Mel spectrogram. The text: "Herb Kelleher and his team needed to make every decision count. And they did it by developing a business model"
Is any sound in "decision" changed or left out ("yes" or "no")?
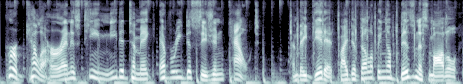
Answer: no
